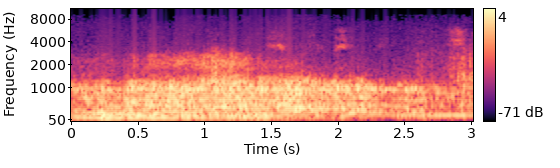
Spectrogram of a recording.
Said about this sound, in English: We waited. Nothing happened. At 5:05, it started to thunder. That's all we need now. Thunderstorm.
